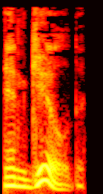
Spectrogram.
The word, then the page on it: engild: British English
